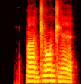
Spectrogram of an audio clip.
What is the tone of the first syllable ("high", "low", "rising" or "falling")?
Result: low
